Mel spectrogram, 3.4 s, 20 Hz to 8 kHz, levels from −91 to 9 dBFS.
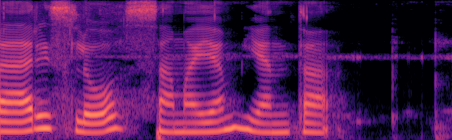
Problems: constant background noise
